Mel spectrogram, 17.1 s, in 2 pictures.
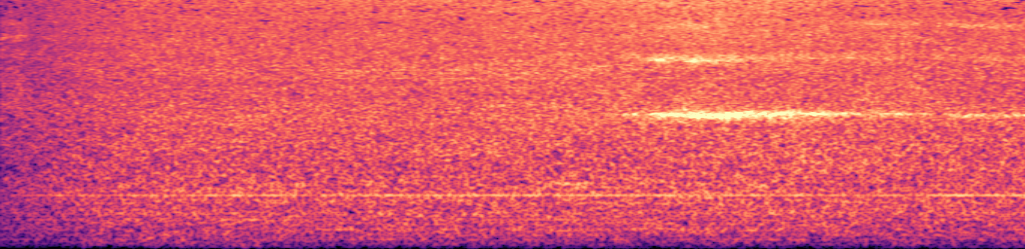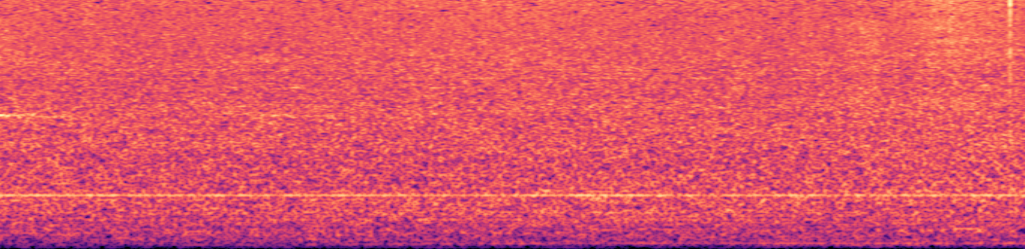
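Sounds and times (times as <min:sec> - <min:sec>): freight train rumbling: 0:00.0 - 0:17.0
high thin squeal: 0:05.1 - 0:08.9.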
